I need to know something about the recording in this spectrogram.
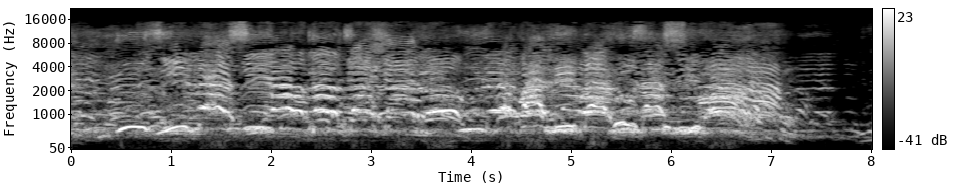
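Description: A large crowd of schoolchildren shouting together, their many voices overlapping, dying down near the end.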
